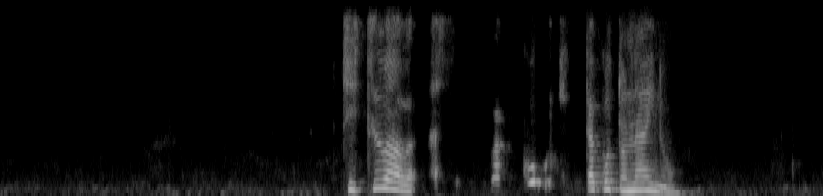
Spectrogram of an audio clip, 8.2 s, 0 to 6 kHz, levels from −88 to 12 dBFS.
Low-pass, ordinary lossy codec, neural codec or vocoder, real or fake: 5.4 kHz; Opus, 32 kbps; codec, 16 kHz, 2 kbps, X-Codec, WavLM features, trained on Multilingual LibriSpeech; fake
